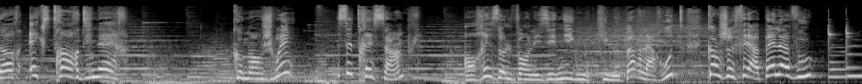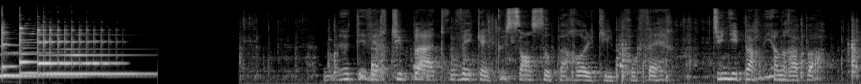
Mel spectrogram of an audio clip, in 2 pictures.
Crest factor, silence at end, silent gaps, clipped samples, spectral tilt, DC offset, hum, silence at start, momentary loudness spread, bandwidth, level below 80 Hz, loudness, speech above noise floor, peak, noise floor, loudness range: 16 dB; 0 s; 10.20-11.00 s; under 0.1%; -3 dB/octave; under 0.1%; none; 0 s; 16 LU; 17 kHz; -38 dBFS; -15 LUFS; 30 dB; 0 dBFS; -46 dBFS; 13 LU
